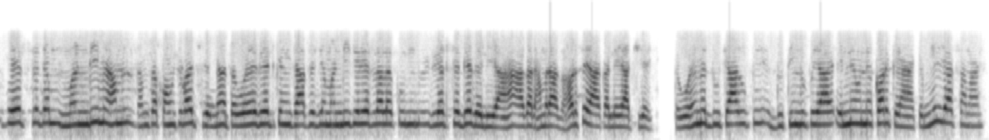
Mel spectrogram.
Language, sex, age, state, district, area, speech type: Maithili, male, 18-30, Bihar, Muzaffarpur, rural, conversation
